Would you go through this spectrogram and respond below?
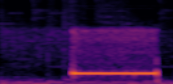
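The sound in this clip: A single ringback tone sounds on an outgoing telephone call: one steady, mid-pitched electronic beep lasting under a second over a faint background hiss.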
